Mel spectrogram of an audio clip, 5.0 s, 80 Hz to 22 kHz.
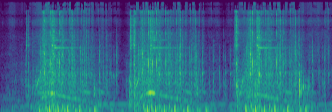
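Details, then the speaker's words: Ryobi RYi2322 inverter generator bought as non-running, sprayed with starting fluid: three recoil pulls, each a quick whirring rattle dying away without firing; no start because spark plug boot left disconnected. "Oh, I forgot to connect the spark plug boot. I had that taken off."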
